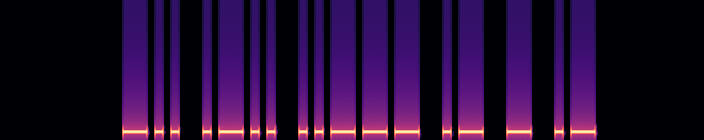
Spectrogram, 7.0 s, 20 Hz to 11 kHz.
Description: Morse code, heard as a keyed tone, about 15 wpm, 700 Hz. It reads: DL2ATA
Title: DXCC-100 Call Signs - 6 Characters - Repeated 2x - 15wpm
